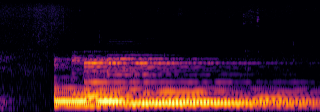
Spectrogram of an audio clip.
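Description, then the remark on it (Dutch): After a brief quiet moment, a radio mounted on a bicycle's handlebars is switched on, abruptly playing loud, sustained music: a rich, reverberant held chord that rings steadily to the end. “Dat is een radio. Ik heb die op het stuur van mijn fiets gemonteerd.”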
